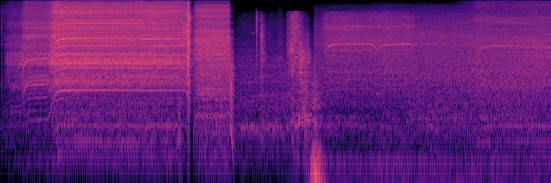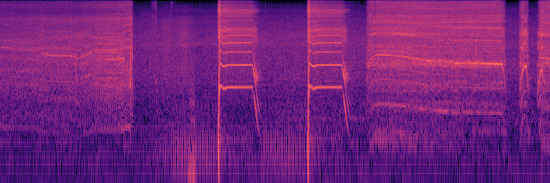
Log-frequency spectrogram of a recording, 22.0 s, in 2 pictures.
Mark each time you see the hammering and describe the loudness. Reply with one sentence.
You can't hear the hammering here.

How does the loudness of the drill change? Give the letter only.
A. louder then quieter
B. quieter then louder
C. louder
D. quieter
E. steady
B.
